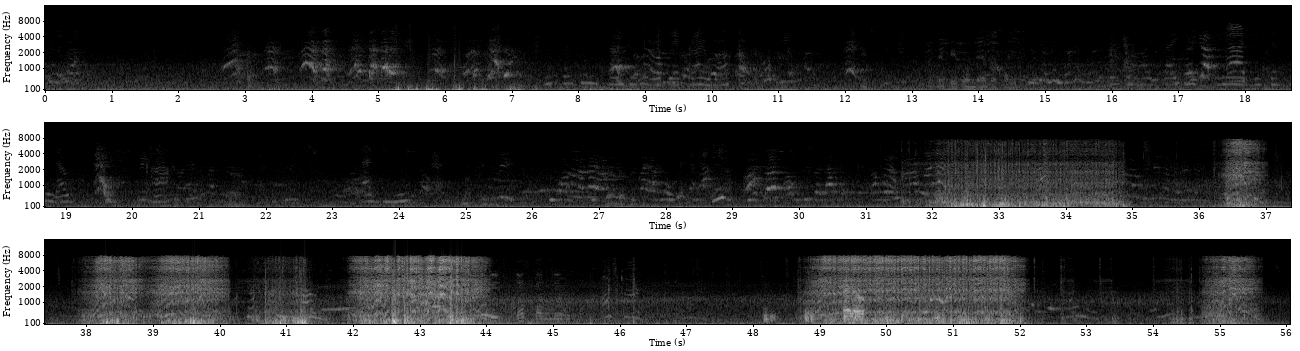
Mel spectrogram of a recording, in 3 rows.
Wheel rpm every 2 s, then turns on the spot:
0, 0, 0, 0, 0, 0, 0, 0, 0, 0, 0, 0, 0, 0, 0, 0, 30, 10, 20, 70, 20, 110, 10, 0, 60, 140, 20, 20.
32-36 40-42 52-54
